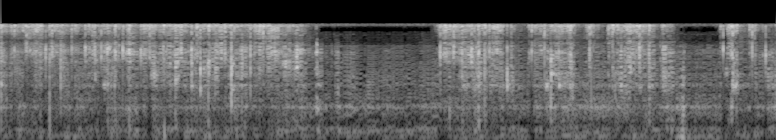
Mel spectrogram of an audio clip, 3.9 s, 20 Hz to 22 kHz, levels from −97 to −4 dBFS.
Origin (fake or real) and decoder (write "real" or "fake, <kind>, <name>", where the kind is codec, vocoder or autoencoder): fake, codec, HILCodec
